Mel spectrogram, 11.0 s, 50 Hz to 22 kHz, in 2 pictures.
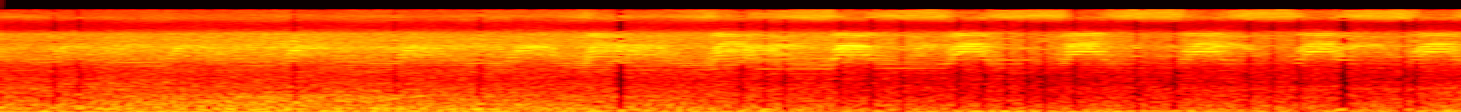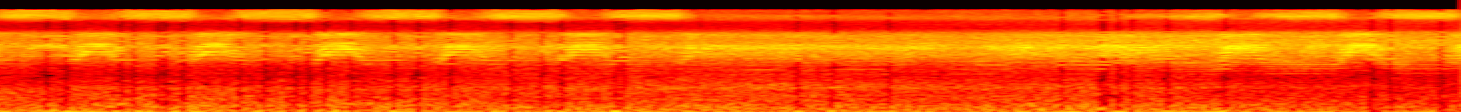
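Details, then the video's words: Chorus of Korean cicadas in a green forest at midsummer during a heatwave, recorded 25 July 2024: a dense, continuous high-pitched buzzing shrill with a faint regular pulsing, about two pulses a second, steady throughout. "Korean cicadas, a chorus in a midsummer green forest | 한국 매미들의 한여름 초록 숲속의 합창"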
